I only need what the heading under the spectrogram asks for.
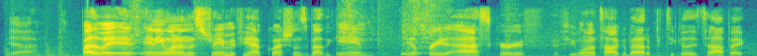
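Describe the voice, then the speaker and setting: A man's voice: medium pitch, steady tone, brisk, bright, forceful tone, soft background music. A man streaming a game live, chatting casually in a friendly, rambling way. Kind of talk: casual chat while streaming.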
